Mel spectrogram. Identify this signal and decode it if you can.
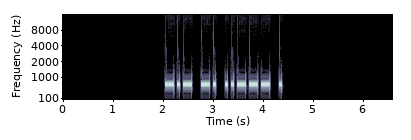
Morse code, heard as a keyed tone, about 21 wpm, 700 Hz. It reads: KN2E
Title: USA Call Signs - 4 Characters - Repeated 3x - 20wpm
